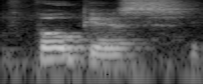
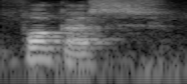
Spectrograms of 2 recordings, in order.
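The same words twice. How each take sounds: First: It is said with a plain American accent. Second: It is said with a French accent.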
